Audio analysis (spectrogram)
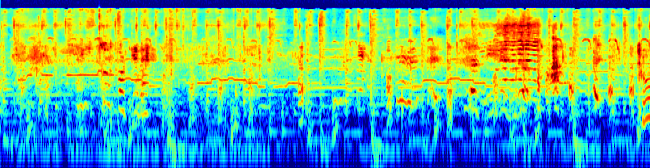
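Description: Small chicks chirp in high, thin bursts while being caught by hand, with the peeps growing denser toward the end, under frequent overlapping talk from several people.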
